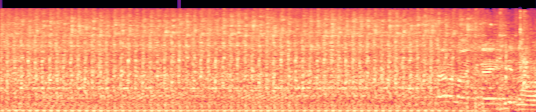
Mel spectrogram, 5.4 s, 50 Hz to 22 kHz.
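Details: 1986 Honda Goldwing GL1200 SE-I fuel-injected, first start after electric fuel pump fitted: lumpy, loping idle with missing pulses; pipe test shows two cold pipes, only two cylinders firing; stuck injector suspected.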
